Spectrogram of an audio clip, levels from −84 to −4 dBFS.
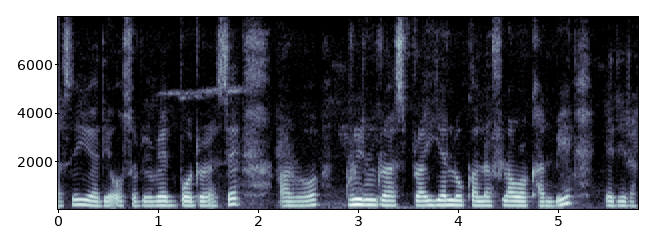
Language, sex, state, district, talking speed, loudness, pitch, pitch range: Nagamese, female, Nagaland, Dimapur, 175 wpm, -17 LUFS, 185 Hz, 175-200 Hz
